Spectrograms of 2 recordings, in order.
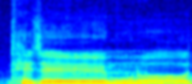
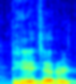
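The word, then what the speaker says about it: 太宰: 대제를 태제라고 발음을 합니다. 대자가 더 강화가 되면요. 태인데 옛날에는 그냥 이 점 없는 거하고 같이 있었습니다. 태제. 이 점이 있고 없고 간에 상황에 봐서 그 태제라고도 하고 대제라고도 합니다.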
